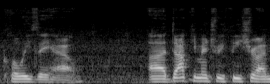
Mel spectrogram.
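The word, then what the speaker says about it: Chloé Zhao: check this okay i did say it right chloe zahl uh documentary feature i've not seen any of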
